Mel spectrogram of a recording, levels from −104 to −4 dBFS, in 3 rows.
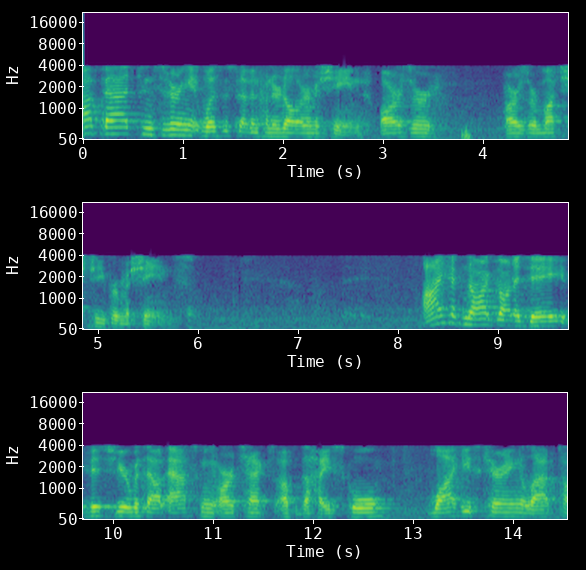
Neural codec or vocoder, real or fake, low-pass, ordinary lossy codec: codec, 44.1 kHz, 7.8 kbps, DAC; fake; 7.2 kHz; AAC, 16 kbps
